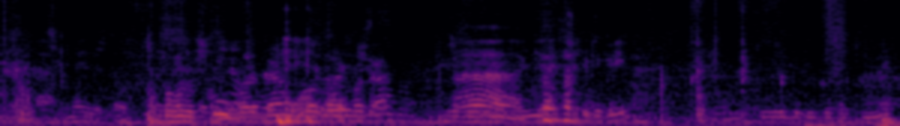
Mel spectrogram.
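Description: A guitar knocks and thumps as it is handled.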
